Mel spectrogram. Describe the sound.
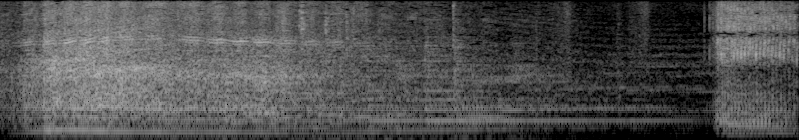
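A car engine hums steadily as the car drives away, its faint tone holding a fairly even pitch. Near the end it briefly cuts off, then returns as a short louder burst of noise.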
